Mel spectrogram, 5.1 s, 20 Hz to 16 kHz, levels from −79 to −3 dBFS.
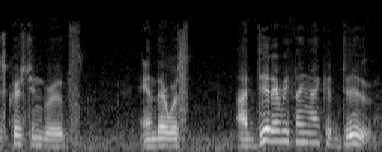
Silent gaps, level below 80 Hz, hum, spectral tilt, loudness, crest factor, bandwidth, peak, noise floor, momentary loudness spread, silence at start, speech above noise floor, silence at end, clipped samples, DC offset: none; -54 dBFS; none; -6 dB/octave; -24 LUFS; 20 dB; 11 kHz; -6 dBFS; -48 dBFS; 17 LU; 0 s; 24 dB; 0.05 s; under 0.1%; under 0.1%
